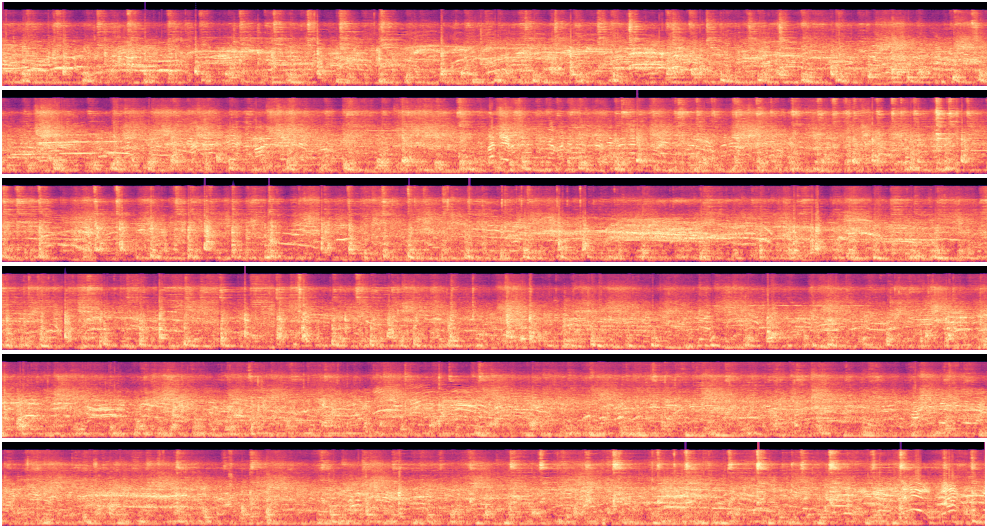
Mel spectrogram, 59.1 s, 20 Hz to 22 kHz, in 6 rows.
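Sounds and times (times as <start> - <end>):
crowd chatter: 0.0 - 59.0
percussion beat: 0.0 - 59.0
voices singing: 0.0 - 59.0.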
